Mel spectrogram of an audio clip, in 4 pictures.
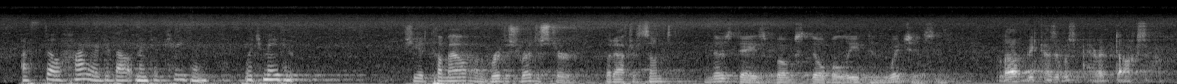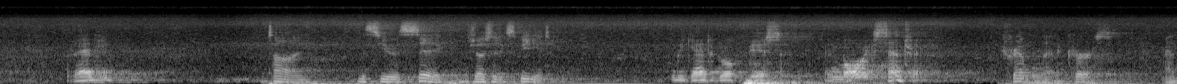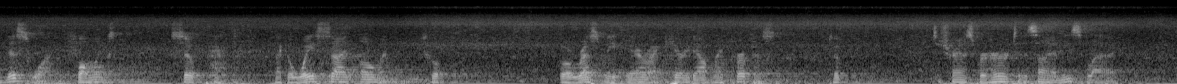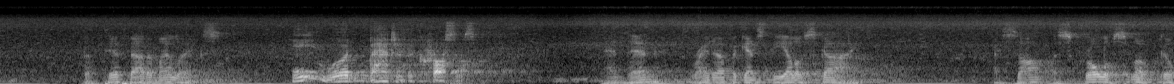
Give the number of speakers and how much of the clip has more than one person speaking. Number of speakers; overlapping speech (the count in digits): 4, no overlap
